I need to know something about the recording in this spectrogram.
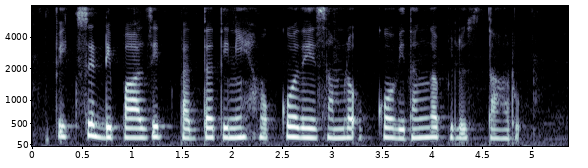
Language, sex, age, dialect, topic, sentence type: Telugu, female, 18-24, Southern, banking, statement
